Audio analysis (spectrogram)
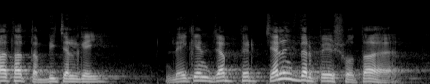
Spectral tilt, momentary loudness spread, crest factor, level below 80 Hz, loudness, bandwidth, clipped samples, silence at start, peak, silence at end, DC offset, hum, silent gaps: -8 dB/octave; 11 LU; 16 dB; -48 dBFS; -21 LUFS; 11 kHz; under 0.1%; 0 s; -4 dBFS; 0.15 s; under 0.1%; none; none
